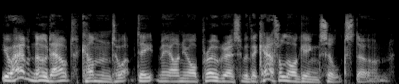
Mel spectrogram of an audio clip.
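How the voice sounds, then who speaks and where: A man voicing an imposing gentleman of rank who talks in a brusque, barking way. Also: on the high side, a little fast, no echo, studio quality, pitched above the performer's own voice. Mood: commanding.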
